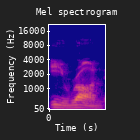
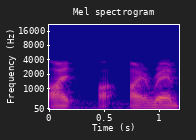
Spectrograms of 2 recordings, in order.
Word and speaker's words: Iran: i did it again it's actually pronounced iran and not i i ran but it all all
